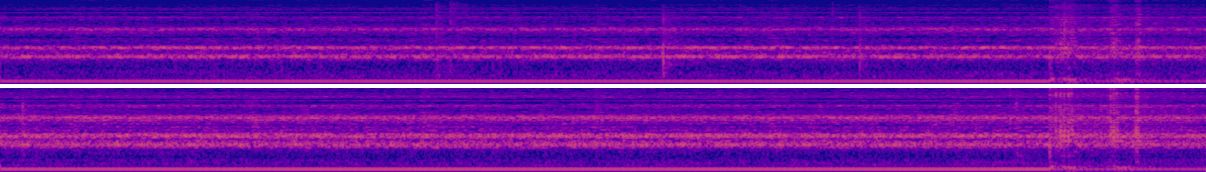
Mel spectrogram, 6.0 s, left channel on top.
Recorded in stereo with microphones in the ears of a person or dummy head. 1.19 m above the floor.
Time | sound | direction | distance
0.0 | a machine running | 65° right (ahead or behind) | 1.3 m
